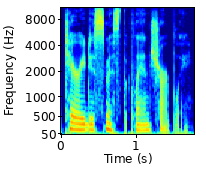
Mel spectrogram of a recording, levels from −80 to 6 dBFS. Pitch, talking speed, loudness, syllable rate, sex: 145 Hz, 170 wpm, -19 LUFS, 5.5 syllables/s, female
